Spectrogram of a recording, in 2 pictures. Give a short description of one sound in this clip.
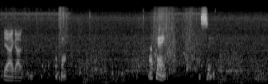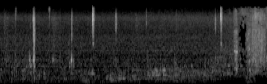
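Water murmurs and bubbles dully underwater.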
